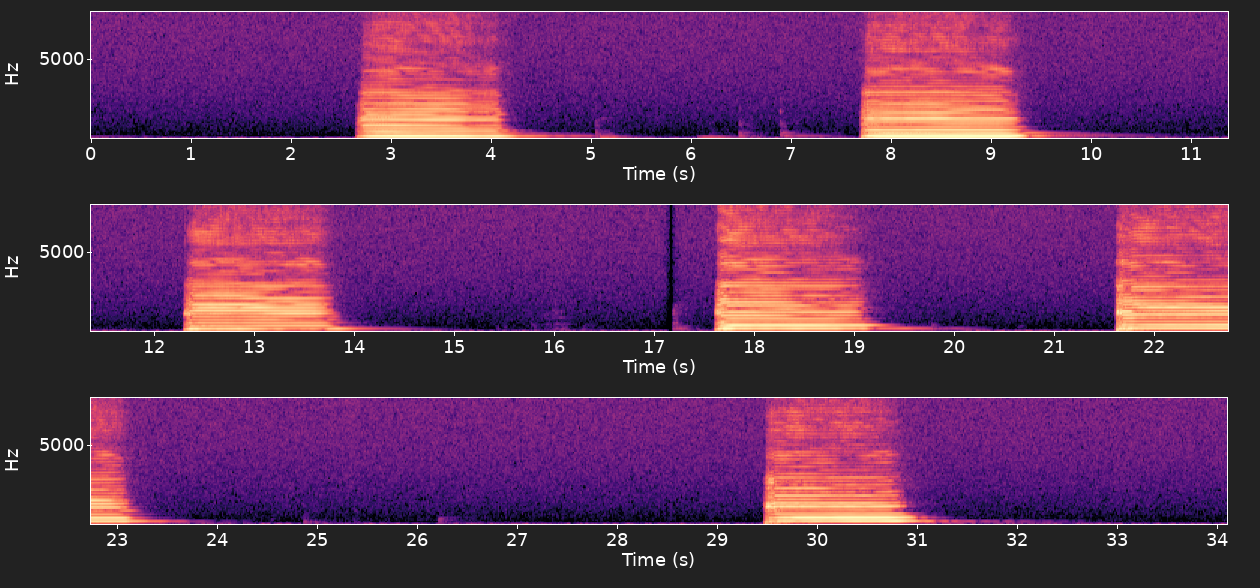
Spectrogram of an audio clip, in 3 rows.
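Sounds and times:
double bass bowed arco sul D fortissimo: 2.7s - 4.6s, 7.7s - 9.5s, 12.3s - 14.0s, 17.6s - 19.4s, 21.6s - 23.3s, 29.5s - 31.1s.

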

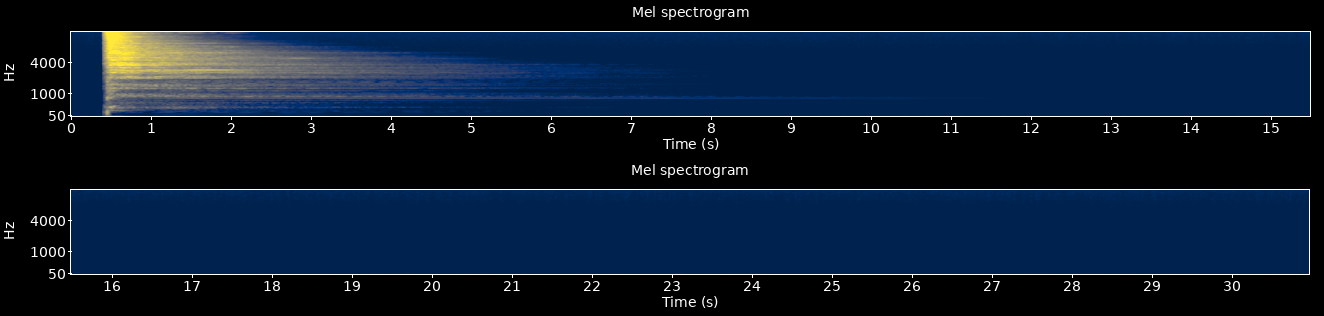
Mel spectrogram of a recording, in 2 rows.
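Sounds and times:
fortissimo orchestral French crash cymbals: 0.4s - 3.8s.

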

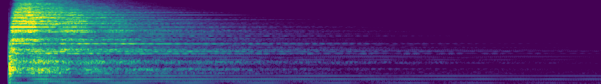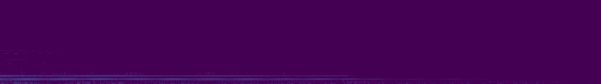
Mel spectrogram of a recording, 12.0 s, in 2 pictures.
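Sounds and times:
suspended cymbal crash with mallet: 0.1s - 4.1s.

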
